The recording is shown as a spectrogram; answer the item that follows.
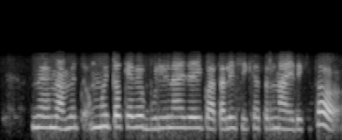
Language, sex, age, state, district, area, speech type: Odia, female, 18-30, Odisha, Subarnapur, urban, conversation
